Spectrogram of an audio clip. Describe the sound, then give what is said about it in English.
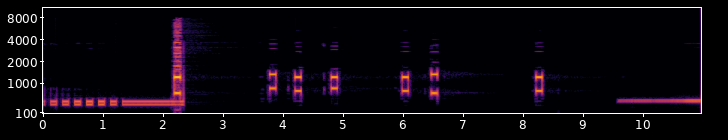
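A phone line stutters with pulsing tones and a steady dial tone, clicks, then seven touch-tone digit beeps are dialed at an uneven pace before a steady ringing tone begins, as a call is placed to Cameron Silver, a software engineer at Williams Bally. No one speaks. “And let's give him a ring up right now on the phone.”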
